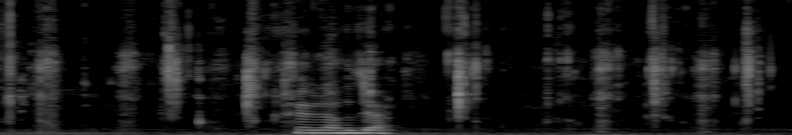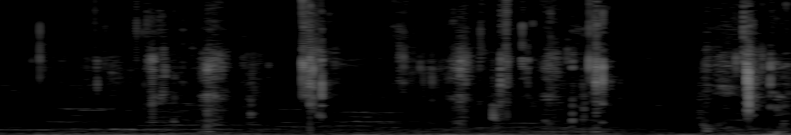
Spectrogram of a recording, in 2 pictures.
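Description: Close, moist chewing and crunching of someone eating mutton curry alone at home, with soft bites and squishes scattered through the clip and a brief spoken remark near the end.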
